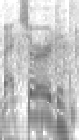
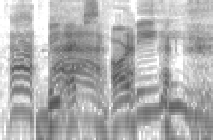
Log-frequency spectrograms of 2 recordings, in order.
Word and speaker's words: Bxrd: it's not about me baxter is it uh bxrd is it the x is silent yeah the x is silent and that's like that's one thing they call me bird before i started rapping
